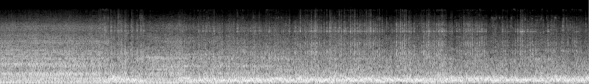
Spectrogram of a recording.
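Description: Wheels of a light plane rumble and thump over a rough unpaved strip.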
